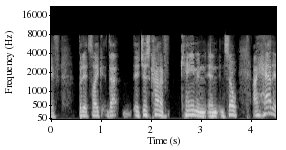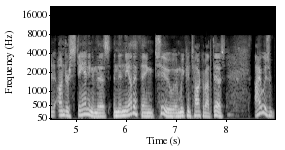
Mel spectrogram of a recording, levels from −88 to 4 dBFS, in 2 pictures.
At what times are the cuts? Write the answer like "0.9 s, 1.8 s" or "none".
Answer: none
